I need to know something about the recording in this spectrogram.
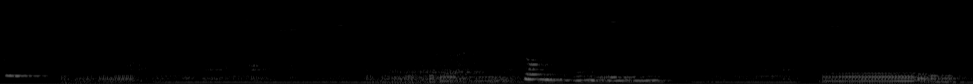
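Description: A sousaphone plays low notes.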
